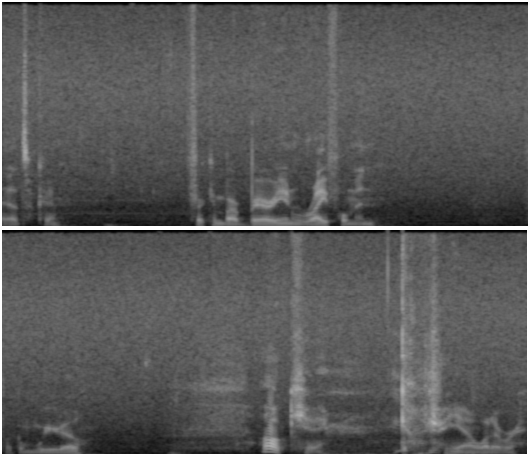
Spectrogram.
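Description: A man's voice: fairly low pitch, gravelly, a little mellow, a little hiss or hum, rough recording. A man giving casual gameplay commentary, thinking aloud, mumbling and swearing now and then. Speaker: let's play gamer.

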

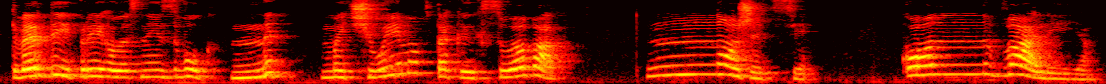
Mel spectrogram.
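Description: Slow-spoken teacher woman, high voice. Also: animated, darkish tone, echoey room. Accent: Ukrainian. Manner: slow, carefully enunciated, sounding out words. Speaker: preschool teacher. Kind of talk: children's literacy lesson.

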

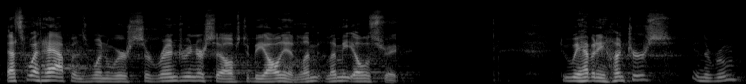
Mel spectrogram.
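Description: An older male pastor preaches with a bright, forceful tone that sits a little high. He tells stories with animated energy and slips in joking asides. His voice carries the long reverb of a large church hall. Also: a little fast. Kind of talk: sermon. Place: church sanctuary.

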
